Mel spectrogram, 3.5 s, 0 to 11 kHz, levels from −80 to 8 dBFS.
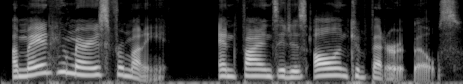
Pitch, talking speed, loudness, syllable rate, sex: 235 Hz, 240 wpm, -16 LUFS, 6.9 syllables/s, female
